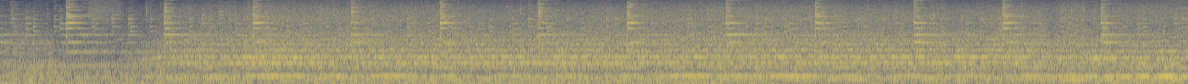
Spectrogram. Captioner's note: CNJ Blue Comet Pacific whistle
